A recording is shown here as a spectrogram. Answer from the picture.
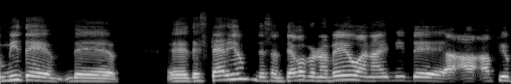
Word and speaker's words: Bernabeu: It's, yes, the Bernabeu, right? How do you pronounce it?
